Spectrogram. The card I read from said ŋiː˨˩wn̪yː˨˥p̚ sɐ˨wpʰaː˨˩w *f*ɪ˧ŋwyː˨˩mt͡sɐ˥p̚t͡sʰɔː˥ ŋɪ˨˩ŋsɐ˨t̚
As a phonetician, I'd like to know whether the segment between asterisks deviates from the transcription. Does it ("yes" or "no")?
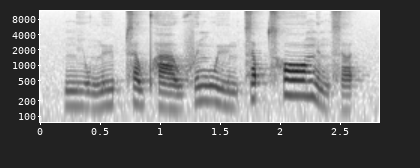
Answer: no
